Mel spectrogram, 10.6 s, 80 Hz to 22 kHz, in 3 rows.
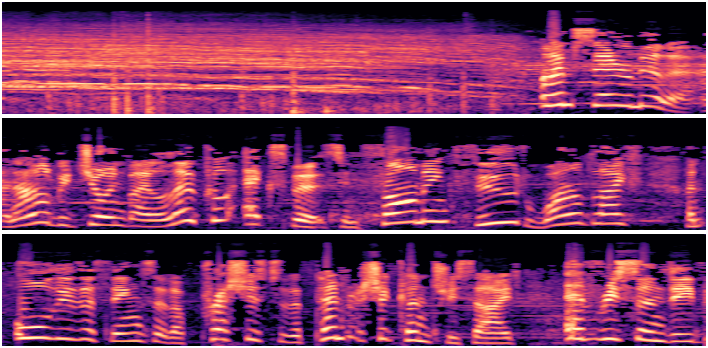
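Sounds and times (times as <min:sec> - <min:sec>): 
fireworks crackling and popping at a free fireworks event in Milford Haven: 0:00.0 - 0:02.7
crowd roaring and cheering at a fireworks event in Milford Haven: 0:00.0 - 0:06.6
speech: 0:02.8 - 0:10.5.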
